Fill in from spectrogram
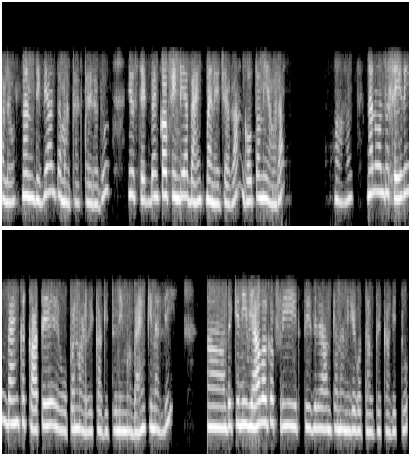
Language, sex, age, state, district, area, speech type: Kannada, female, 30-45, Karnataka, Davanagere, urban, conversation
